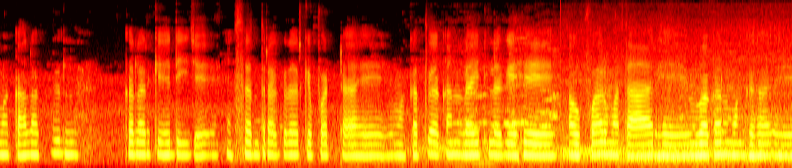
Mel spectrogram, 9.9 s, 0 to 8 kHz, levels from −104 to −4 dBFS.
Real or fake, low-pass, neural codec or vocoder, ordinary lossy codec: real; none; none; none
